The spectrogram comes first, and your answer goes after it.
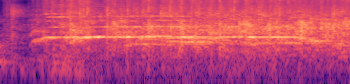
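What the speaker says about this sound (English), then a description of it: "please, a big round of applause for the first debate of the day" Applause from a debate tournament audience after a match: a dense, steady wash of clapping from a crowd, rising quickly and holding loud throughout, with some murmuring voices underneath.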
